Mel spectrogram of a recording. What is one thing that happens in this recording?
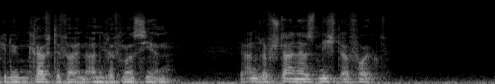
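A man speaks gravely and firmly, close by.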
